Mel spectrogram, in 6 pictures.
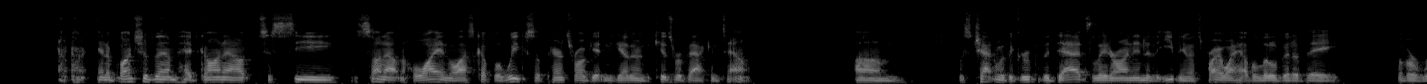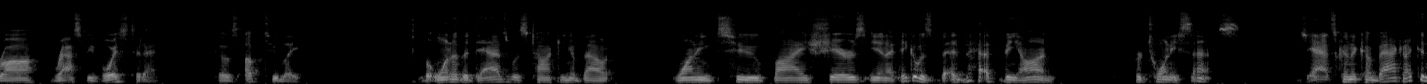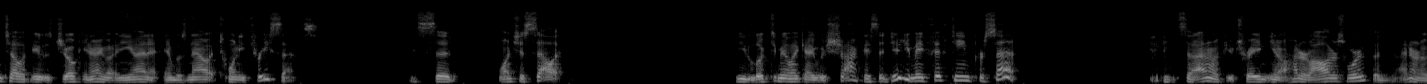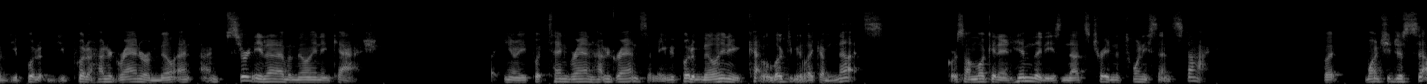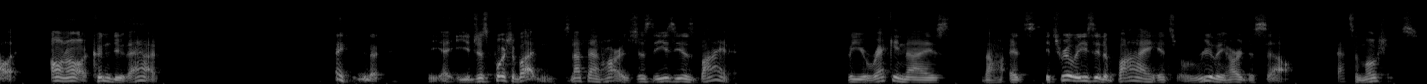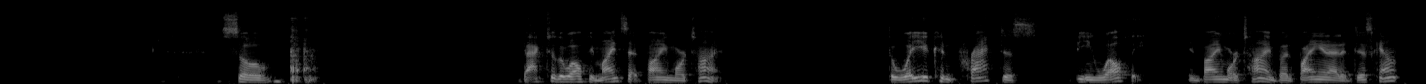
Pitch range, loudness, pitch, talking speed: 95-125 Hz, -38 LUFS, 105 Hz, 200 wpm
